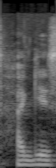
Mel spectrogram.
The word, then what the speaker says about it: haggis: You guys have been saying it wrong. It's haggis.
